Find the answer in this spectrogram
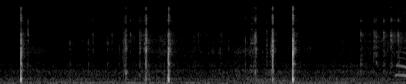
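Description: Airsoft pistol firing about eight shots at uneven intervals: sharp pops of varying strength, the loudest near the start and about three seconds in.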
